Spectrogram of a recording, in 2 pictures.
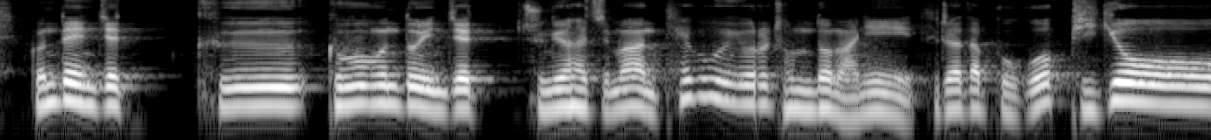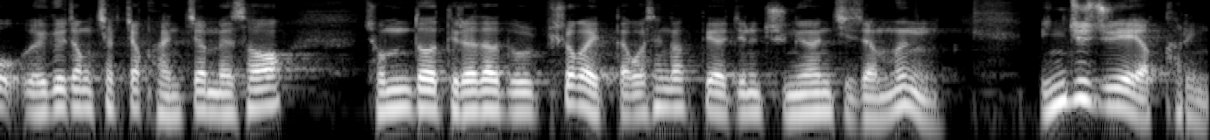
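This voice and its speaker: A man speaks with a medium pitch at a moderate pace. His pitch varies in an ordinary way. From South Korea. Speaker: conference moderator; moderator of academic seminar. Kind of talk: formal moderation; closing remarks. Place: meeting room. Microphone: handheld.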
